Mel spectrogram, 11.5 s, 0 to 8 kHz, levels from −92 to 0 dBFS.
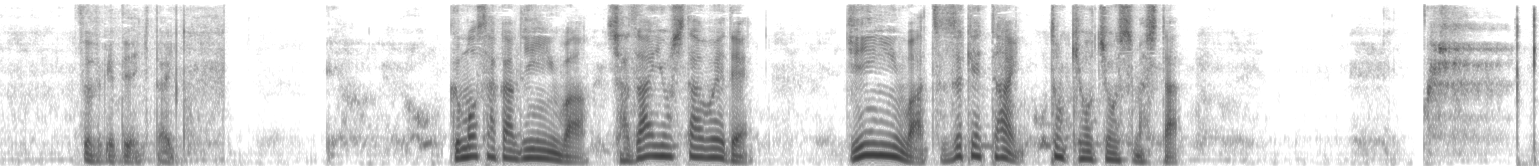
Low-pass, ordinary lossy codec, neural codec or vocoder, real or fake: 7.2 kHz; MP3, 48 kbps; codec, 16 kHz, 4.8 kbps, FACodec; fake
